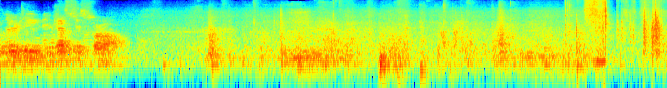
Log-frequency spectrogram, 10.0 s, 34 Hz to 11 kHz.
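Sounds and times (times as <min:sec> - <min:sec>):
feet shuffling: 0:02.1 - 0:08.8
chairs scraping: 0:02.2 - 0:10.0.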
